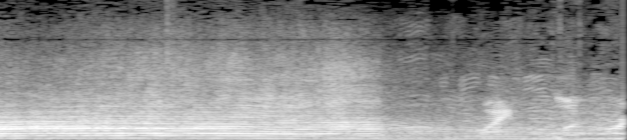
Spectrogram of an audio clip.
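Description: Race cars lap Kitley Speedrome with a loud, sustained high-revving engine whine that drops off abruptly partway, followed by quieter engine noise and tire squeal, under an announcer's commentary.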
